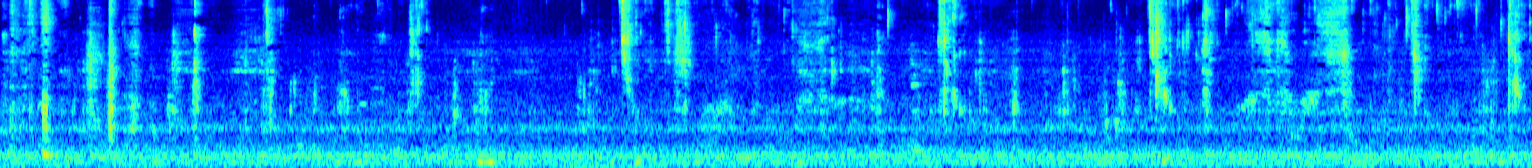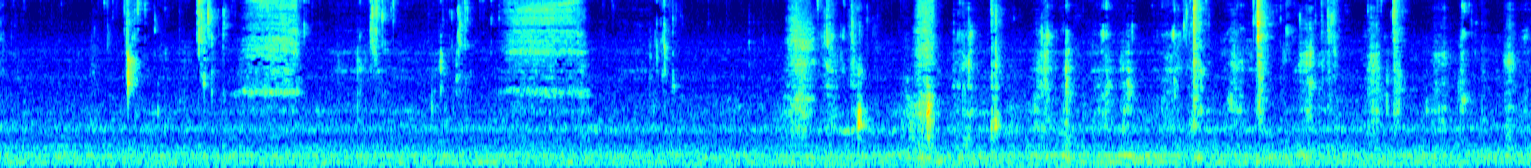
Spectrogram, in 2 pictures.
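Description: Close-miked eating by hand: wet chewing and mouth clicks, many short sharp clicks in irregular succession, with two brief hissy sounds a little past the middle.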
